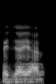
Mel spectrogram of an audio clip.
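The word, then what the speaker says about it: Kedjajaan: kan untuk kejayaan bangsa tulisannya untuk kejajaan Tapi bacanya untuk kejayaan bangsa ini sebuah ya seb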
